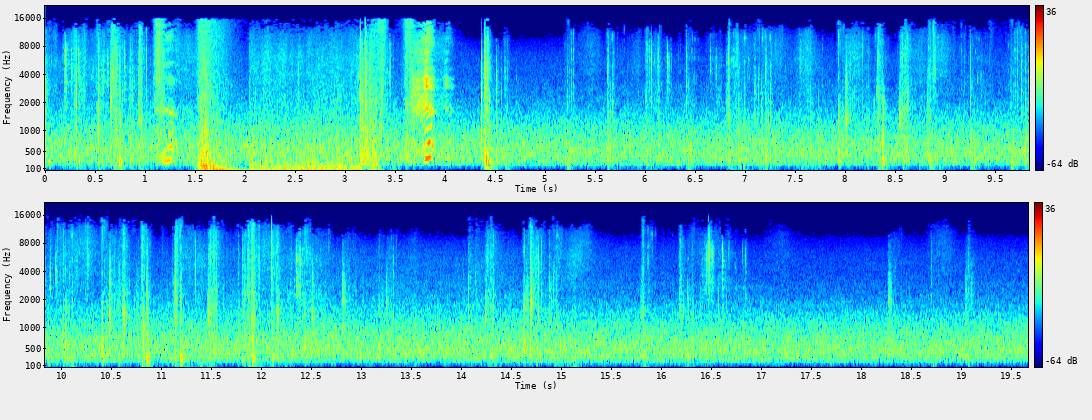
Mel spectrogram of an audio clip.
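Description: Footsteps crunch on snow and wooden planks.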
